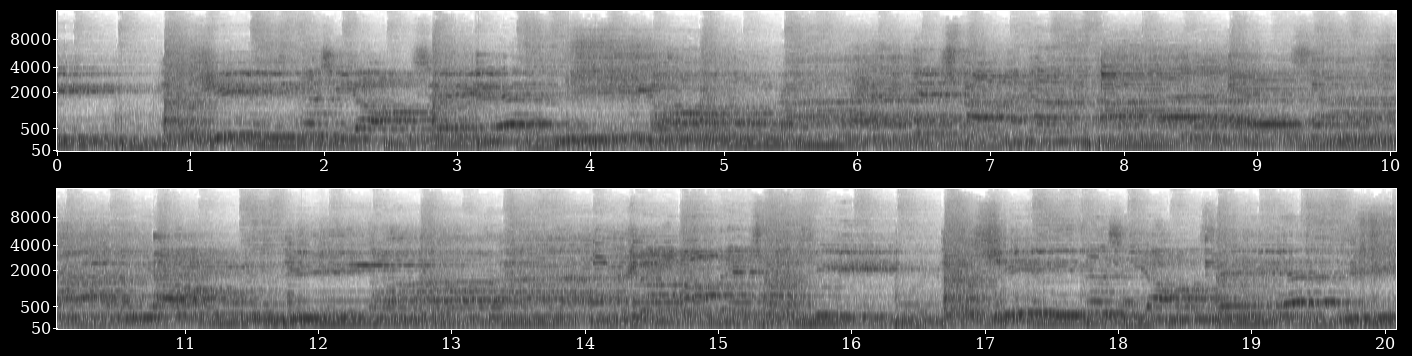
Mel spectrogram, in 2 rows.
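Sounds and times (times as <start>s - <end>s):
male vocal group singing gospel: 0.0s - 20.0s.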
